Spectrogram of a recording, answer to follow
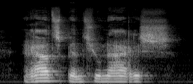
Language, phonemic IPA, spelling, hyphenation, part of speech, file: Dutch, /ˈraːts.pɛn.ʃoːˌnaː.rɪs/, raadspensionaris, raads‧pen‧si‧o‧na‧ris, noun, Nl-raadspensionaris.ogg
- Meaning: grand pensionary (high-ranking official in the Dutch Republic, combining executive and legislative roles)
